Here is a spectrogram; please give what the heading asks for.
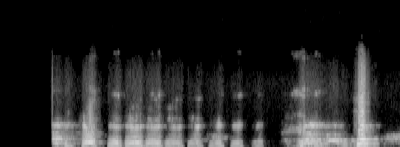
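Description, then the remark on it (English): Two dogs bark in a rapid, yappy string of about ten sharp, high-pitched barks, then a brief pause and another cluster of excited barking. Fairly loud, with no talking. “The nobles in the background that are barking now.”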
